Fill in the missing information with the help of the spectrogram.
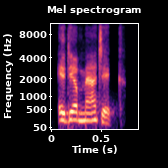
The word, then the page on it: idiomatic: Indian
